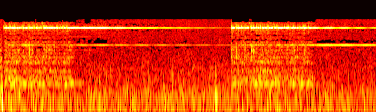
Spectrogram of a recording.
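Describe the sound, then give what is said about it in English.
A loud electric doorbell of an apartment door rings in two long, sustained bursts, a steady metallic jangle that stops briefly and then starts again. No voices. “Let's begin this tale with the ringing of a doorbell.”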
